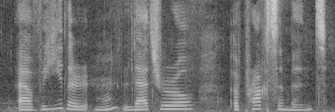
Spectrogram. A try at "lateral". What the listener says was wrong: You don't need a vowel there. Just ooh. You're doing something different than I am. Ooh. Just put your tongue in the position for a T.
